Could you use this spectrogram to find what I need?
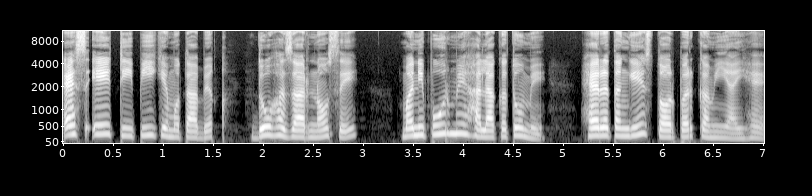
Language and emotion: Urdu, neutral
